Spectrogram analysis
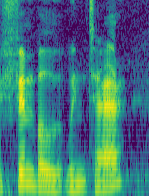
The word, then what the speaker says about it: Fimbulwinter: Stream welcome back to fimble Winter you have to say it like that like a Swedish they you go like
